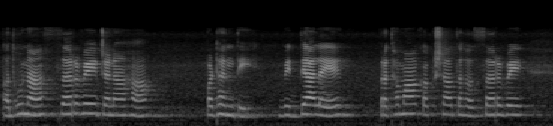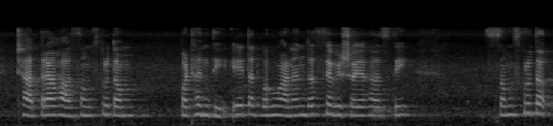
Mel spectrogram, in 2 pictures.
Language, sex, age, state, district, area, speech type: Sanskrit, female, 30-45, Maharashtra, Akola, urban, spontaneous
